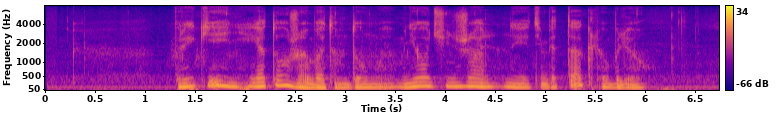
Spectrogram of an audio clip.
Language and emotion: Russian, sad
